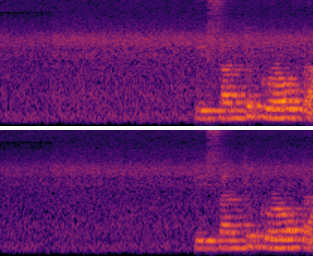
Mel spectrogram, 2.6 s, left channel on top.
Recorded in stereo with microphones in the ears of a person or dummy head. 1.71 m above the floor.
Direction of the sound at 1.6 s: 50° right (ahead or behind).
